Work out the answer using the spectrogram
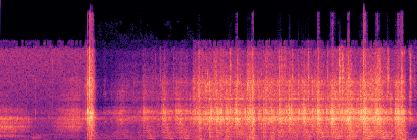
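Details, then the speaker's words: Jeep with electronic ignition and an old reconditioned carburetor, cranked in snow, distributor cap cleaned: catches but stumbles with loose, irregular firing as if on one cylinder; owner suspects the carburetor, new one ordered. Rough running, misfire. "can kind of hear what it's doing it's almost act like it's trying to run on one cylinder which is weird"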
